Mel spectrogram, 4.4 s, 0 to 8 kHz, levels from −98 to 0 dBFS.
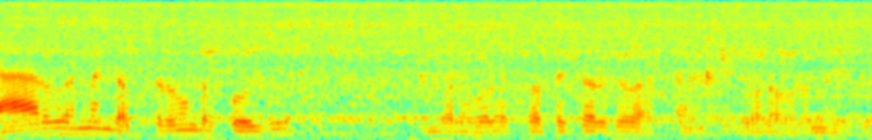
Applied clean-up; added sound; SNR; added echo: none; Sink (filling or washing) / Water tap, faucet; -1 dB; none.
